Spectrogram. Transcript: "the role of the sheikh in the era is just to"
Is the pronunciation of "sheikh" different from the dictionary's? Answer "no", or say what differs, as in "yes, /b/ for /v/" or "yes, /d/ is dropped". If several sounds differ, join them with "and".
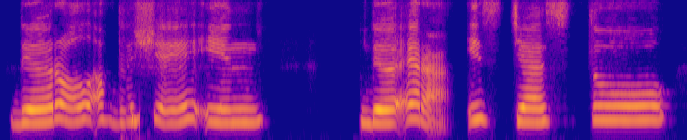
yes, /k/ is dropped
